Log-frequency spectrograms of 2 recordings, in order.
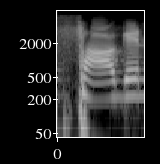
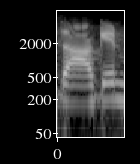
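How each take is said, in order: First: The word begins with an s sound. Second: The word begins with a z sound. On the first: The speaker calls it wrong. "मैं सागेन नहीं बोल रही" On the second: The speaker calls it right. "मैं जागेन बोल रही हूँ"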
